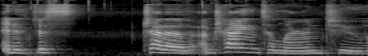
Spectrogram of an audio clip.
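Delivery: words pushed out mid-yawn. Speaker addressing viewers about getting more active, yawning while talking. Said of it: "I'm sorry, I'm yawning".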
